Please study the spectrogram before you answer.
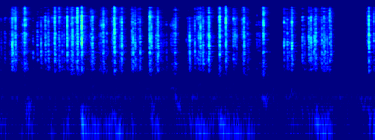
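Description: A compact mechanical keyboard with a black aluminum case and white and black plastic keycaps, a MOD-L with linear switches, is typed on steadily by two hands using fingertips. It produces a dense stream of crisp, bright key clicks with short pauses and a faint low thud beneath.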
